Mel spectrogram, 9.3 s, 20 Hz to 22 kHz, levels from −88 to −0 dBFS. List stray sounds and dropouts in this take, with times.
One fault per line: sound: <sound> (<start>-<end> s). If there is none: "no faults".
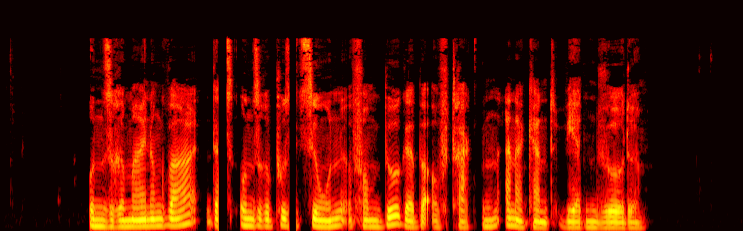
sound: dropout (2.7-2.8 s)
sound: dropout (3.6-3.7 s)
